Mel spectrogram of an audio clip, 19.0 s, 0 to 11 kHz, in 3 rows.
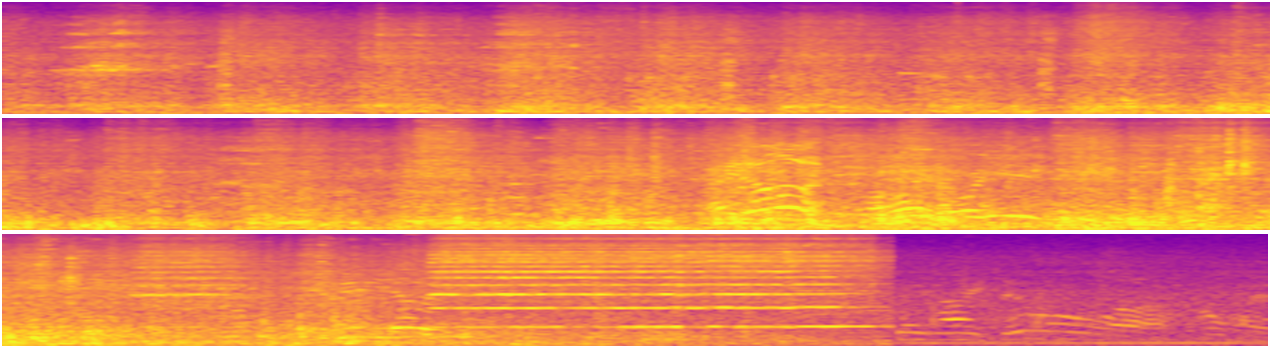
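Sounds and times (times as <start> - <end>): wheels clicking over rail joints: 0.0 - 17.2
freight train rolling past: 0.0 - 17.6
train wheel squeals: 0.2 - 1.2, 2.4 - 3.1, 7.3 - 9.4, 12.2 - 17.2.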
